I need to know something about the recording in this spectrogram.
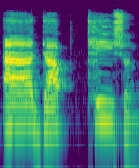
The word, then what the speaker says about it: adaptation: Okay, so adapt and adaptation. Okay, so when you do the noun, the T has to go into the third syllable.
